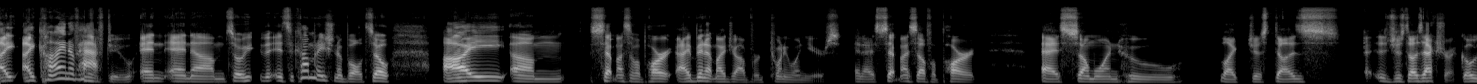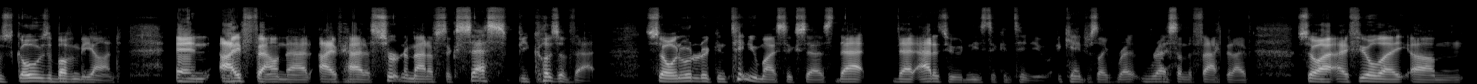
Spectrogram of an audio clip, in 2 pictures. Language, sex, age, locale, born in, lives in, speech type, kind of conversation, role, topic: English, male, 40-44, en-US, United States, United States, conversation, podcast, guest, What strategies help you maintain a healthy balance between your job and your personal life?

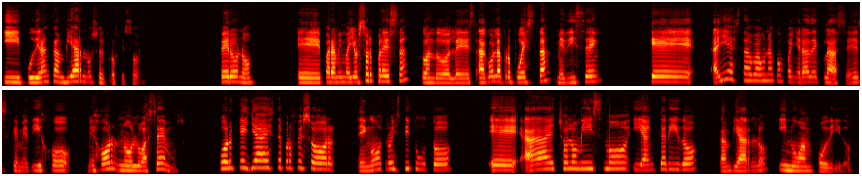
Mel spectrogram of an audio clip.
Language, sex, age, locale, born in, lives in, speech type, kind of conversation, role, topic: Spanish, female, 45-49, es-VE, Venezuela, Italy, conversation, podcast, guest, ¿Cómo sabes cuándo insistir o cambiar de rumbo?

